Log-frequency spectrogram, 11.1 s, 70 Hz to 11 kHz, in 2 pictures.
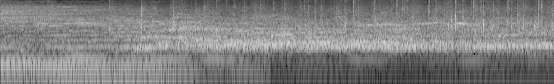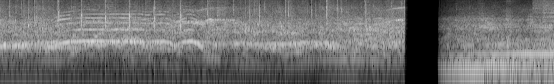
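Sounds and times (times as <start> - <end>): live rock band playing: 0.0 - 2.0, 10.0 - 11.0
crowd cheering and clapping: 0.7 - 9.6.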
